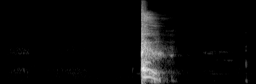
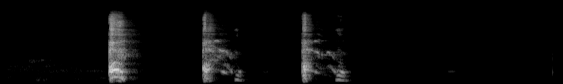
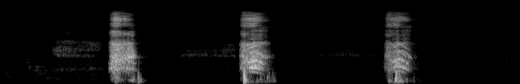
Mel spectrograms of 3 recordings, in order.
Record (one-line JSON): {"cough_length": "2.6 s", "cough_amplitude": 32768, "cough_signal_mean_std_ratio": 0.19, "three_cough_length": "5.6 s", "three_cough_amplitude": 27287, "three_cough_signal_mean_std_ratio": 0.21, "exhalation_length": "5.2 s", "exhalation_amplitude": 31333, "exhalation_signal_mean_std_ratio": 0.29, "survey_phase": "beta (2021-08-13 to 2022-03-07)", "age": "45-64", "gender": "Female", "wearing_mask": "No", "symptom_none": true, "smoker_status": "Ex-smoker", "respiratory_condition_asthma": false, "respiratory_condition_other": false, "recruitment_source": "REACT", "submission_delay": "9 days", "covid_test_result": "Negative", "covid_test_method": "RT-qPCR"}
